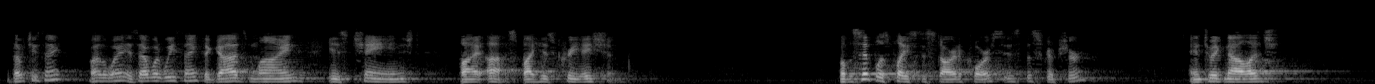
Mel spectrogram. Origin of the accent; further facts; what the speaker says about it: Texas, United States; I was born in Texas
